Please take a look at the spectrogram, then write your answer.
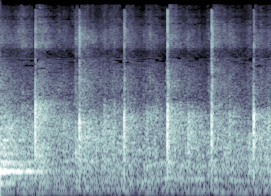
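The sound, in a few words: church congregation applause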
